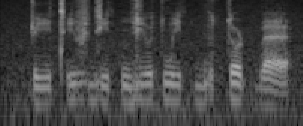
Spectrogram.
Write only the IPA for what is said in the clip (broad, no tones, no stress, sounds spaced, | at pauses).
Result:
ʈ i tʼ i v d i t ŋ ɡ i u̯ t w i t b u t o ʈ b æ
